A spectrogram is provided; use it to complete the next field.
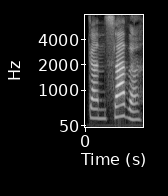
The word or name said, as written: cansada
